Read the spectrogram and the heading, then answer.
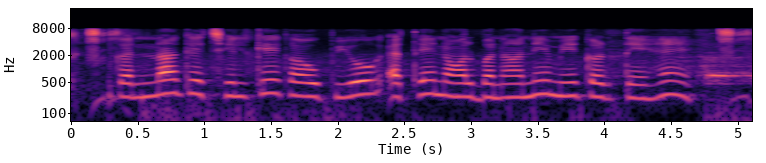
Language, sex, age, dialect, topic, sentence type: Hindi, female, 25-30, Awadhi Bundeli, agriculture, statement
